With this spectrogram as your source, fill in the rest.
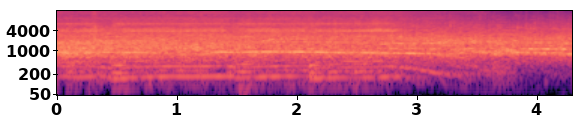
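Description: A chainsaw engine revs loudly.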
